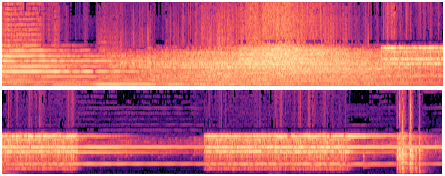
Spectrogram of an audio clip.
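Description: A telephone bell rings loudly: one long ring, a pause of silence, a second ring, then the brief start of another, with no one speaking.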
